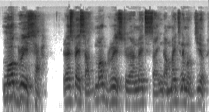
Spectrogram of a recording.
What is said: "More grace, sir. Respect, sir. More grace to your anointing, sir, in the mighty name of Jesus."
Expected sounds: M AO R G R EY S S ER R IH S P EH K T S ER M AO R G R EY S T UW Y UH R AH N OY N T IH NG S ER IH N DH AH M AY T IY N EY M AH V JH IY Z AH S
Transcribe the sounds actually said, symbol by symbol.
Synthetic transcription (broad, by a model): M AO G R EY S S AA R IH S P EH T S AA M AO G R EY S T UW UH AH N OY T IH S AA IH N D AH M AY T IY N EY M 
